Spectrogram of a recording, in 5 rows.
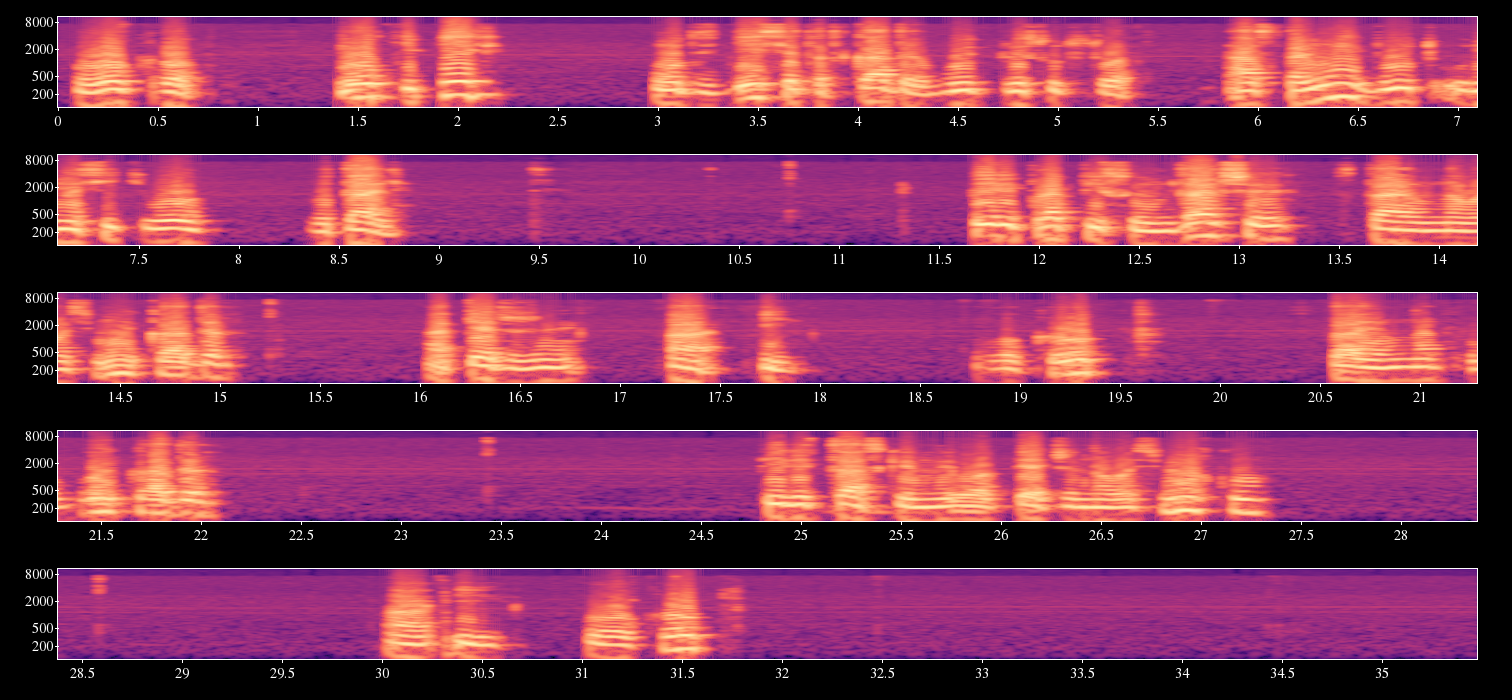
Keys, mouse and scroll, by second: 2.0 click, 12.5 click, 17.4 a, 17.8 i, 20.3 click, 22.7 click, 25.0 click, 30.1 a, 30.5 i, 32.8 click.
